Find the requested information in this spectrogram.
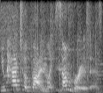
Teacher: the D in had is pronounced as a stop consonant, which then immediately connects with to. The word to gets reduced to ta, so we hear you had to.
